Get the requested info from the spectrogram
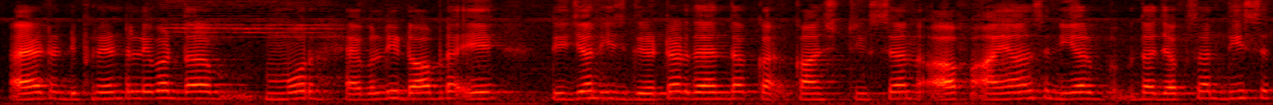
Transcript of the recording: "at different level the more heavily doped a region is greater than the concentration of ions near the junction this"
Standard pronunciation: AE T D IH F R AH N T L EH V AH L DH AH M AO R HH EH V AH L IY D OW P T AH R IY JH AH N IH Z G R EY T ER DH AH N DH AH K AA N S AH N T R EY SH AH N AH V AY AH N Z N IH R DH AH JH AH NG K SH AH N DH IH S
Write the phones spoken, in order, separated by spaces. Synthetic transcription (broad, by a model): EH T D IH P R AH N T L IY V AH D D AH M AO R HH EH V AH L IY D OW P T AH R IY JH AH N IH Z G R EY T ER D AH N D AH K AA N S T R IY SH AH N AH P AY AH N S N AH R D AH JH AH K S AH N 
